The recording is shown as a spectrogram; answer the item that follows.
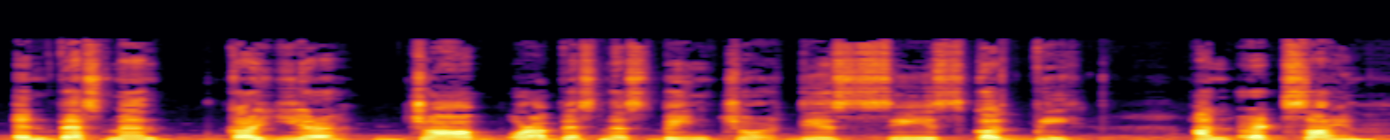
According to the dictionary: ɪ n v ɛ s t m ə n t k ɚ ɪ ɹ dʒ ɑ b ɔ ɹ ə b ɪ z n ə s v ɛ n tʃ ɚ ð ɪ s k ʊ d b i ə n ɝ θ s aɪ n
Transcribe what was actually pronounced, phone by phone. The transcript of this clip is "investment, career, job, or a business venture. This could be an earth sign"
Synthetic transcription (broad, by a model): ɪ n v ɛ s t m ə n t k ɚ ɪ ɹ dʒ ɑ b ɔ ɹ ə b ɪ s n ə s b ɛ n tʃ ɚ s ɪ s k ʊ d b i ə n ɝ t s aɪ n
